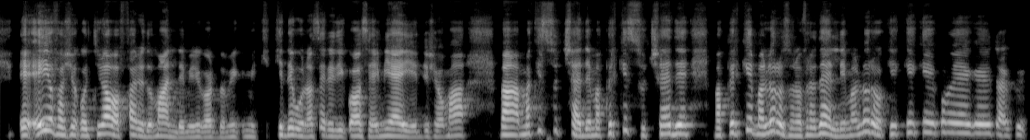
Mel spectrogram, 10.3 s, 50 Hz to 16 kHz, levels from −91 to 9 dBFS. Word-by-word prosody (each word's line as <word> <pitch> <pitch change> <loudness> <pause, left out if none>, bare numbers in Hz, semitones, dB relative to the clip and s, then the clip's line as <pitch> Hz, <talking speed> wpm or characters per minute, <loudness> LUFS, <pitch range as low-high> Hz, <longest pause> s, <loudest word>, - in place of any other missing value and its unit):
e - - +2
e 460 - +9
io 305 - +4
face 200 -1 0
continuavo 180 +4 +4
a - - +1
fare 180 -3 -2
domande, 150 -3 -1
mi 140 - -5
ricordo, 140 -2 -4
mi 150 +2 -8
mi 150 -1 -11
chiedevo 190 -3 -3
una 155 -1 -2
serie 165 -1 -5
di 160 0 -5
cose 170 -2 +1
ai 150 - -3
miei 165 -4 +2
e 145 - -6
dicevo: 150 0 -8
"Ma 180 +3 0 0.3
ma 195 -2 +7
ma 215 +3 -2
che 300 - -10
succede? 185 - -3
Ma 185 0 -3
perché 235 +10 -5
succede? 220 +3 +1 0.2
Ma 185 0 -1
perché? 250 +9 -2
Ma 210 - +1
loro 255 0 +3
sono 180 -4 -3
fratelli? 190 -3 0
Ma 185 +2 -5
loro 265 +4 +1
che 220 0 -4
che 250 +1 -6
che 250 -1 -2
come 250 -2 -1
che" 235 0 +3
cioè 180 0 -6
185 Hz, 250 wpm, -22 LUFS, 165-230 Hz, 0.3 s, e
